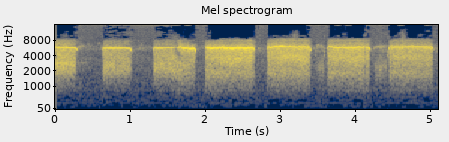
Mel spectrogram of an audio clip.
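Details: Klepek-klepek style roosting call of the edible-nest swiftlet, meant to draw swiftlets in: seven buzzy, hiss-like pulses about half a second long, each carrying a fine high whistle, repeating steadily about every three-quarters of a second against silence.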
